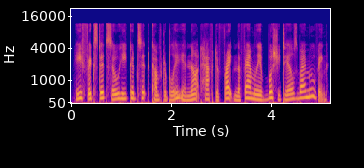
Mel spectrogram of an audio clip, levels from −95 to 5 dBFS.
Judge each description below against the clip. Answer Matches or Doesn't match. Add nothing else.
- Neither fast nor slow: Doesn't match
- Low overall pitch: Doesn't match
